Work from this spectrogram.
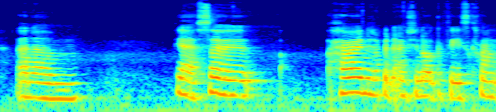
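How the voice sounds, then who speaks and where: With a Scottish accent, a woman speaks at a moderate pace and medium pitch, her intonation fairly even, amid audible room echo. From Scotland, Edinburgh. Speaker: oceanographer. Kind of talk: casual chat.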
